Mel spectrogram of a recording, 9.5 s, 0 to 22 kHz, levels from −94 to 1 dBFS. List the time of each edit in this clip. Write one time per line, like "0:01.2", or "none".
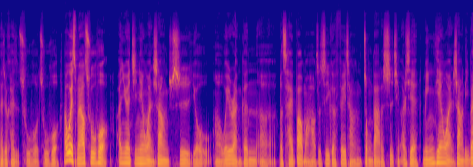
0:01.2
0:02.3
0:05.6
0:08.4

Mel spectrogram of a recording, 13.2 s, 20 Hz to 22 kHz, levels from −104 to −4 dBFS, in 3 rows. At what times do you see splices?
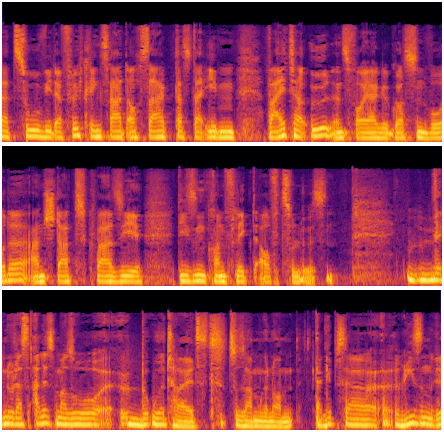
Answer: none

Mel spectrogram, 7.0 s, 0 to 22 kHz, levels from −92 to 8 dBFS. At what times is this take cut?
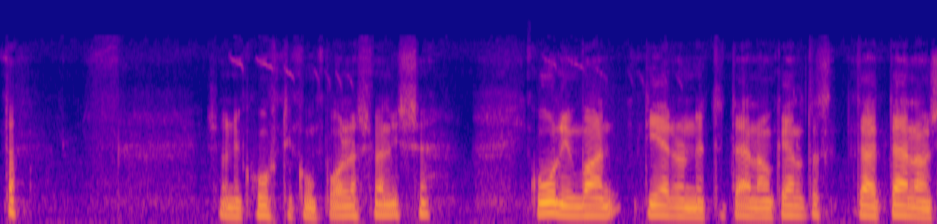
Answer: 0:03.9

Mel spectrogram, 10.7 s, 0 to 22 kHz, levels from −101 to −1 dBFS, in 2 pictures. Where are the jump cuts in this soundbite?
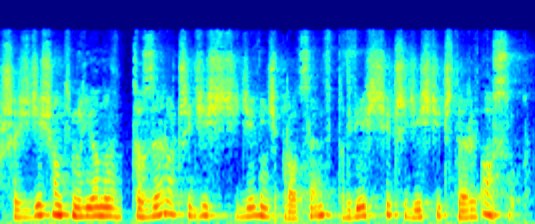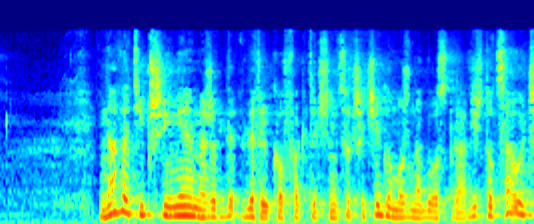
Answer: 0:01.2
0:03.4
0:04.8
0:06.7
0:07.5
0:07.9

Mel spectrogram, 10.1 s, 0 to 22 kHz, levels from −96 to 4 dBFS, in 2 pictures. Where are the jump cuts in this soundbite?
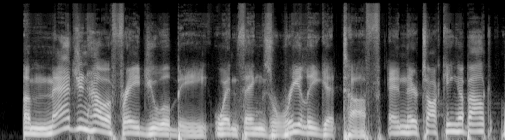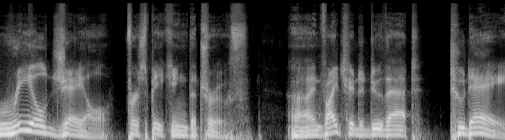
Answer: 0:07.7

